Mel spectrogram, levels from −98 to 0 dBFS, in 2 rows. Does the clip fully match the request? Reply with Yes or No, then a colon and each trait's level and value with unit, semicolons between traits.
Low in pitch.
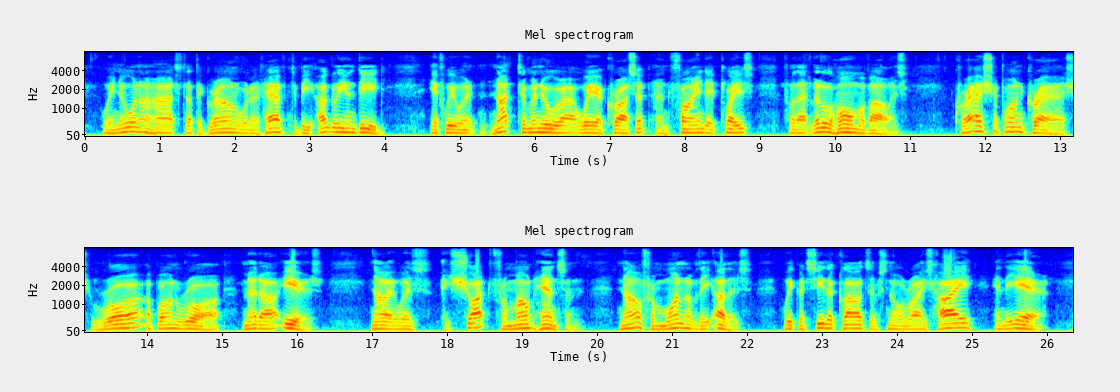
Yes: low, 130 Hz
